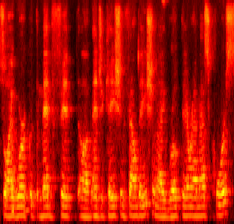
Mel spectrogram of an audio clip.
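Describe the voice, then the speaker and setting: A man speaks in a dark, mellow, somewhat breathy tone with fairly even intonation. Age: 60s. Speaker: fitness trainer and charity founder with multiple sclerosis. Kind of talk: interview.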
